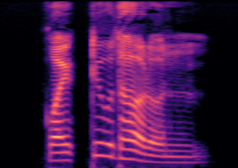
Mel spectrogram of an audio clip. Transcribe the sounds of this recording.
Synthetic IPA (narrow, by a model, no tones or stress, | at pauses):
kɔek̚ʈiud̪ʱaɾon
